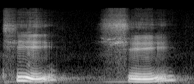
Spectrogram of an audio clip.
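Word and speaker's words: תשרי: 티시리.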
